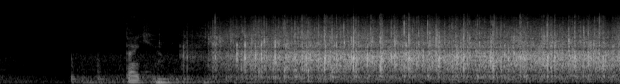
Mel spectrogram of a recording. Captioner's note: audience applauding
